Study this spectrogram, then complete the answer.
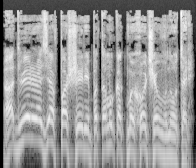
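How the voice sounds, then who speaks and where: Man putting on a swaggering bounty hunter, rough folksy talk, high strained shouting, dry close sound. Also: lively intonation, moderate pace, dry recording. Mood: blustering. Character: boastful, blustering male bounty hunter, rough folksy speech.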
